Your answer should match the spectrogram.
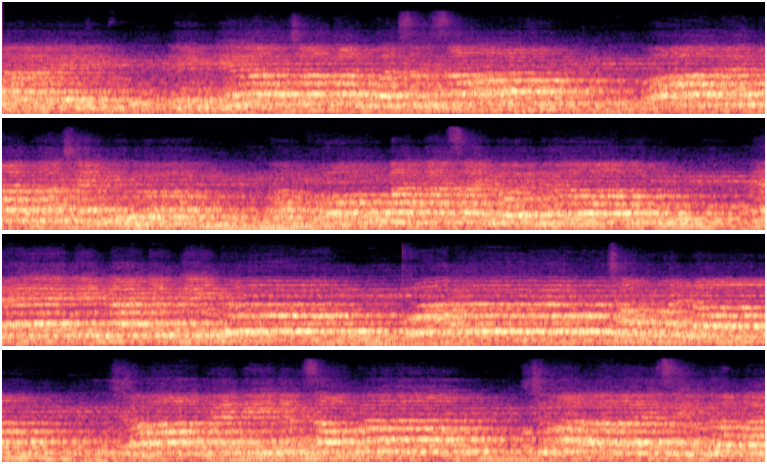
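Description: A women's church choir singing a hymn together, holding long notes in phrases of about four seconds with brief breaks for breath between them.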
